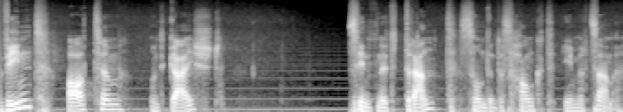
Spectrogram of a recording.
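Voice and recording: A man at a medium pitch, slow pace and ordinary pitch variation. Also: fairly bright tone.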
